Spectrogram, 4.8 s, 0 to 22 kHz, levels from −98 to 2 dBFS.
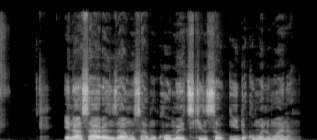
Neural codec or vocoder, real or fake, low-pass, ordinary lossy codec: none; real; none; none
